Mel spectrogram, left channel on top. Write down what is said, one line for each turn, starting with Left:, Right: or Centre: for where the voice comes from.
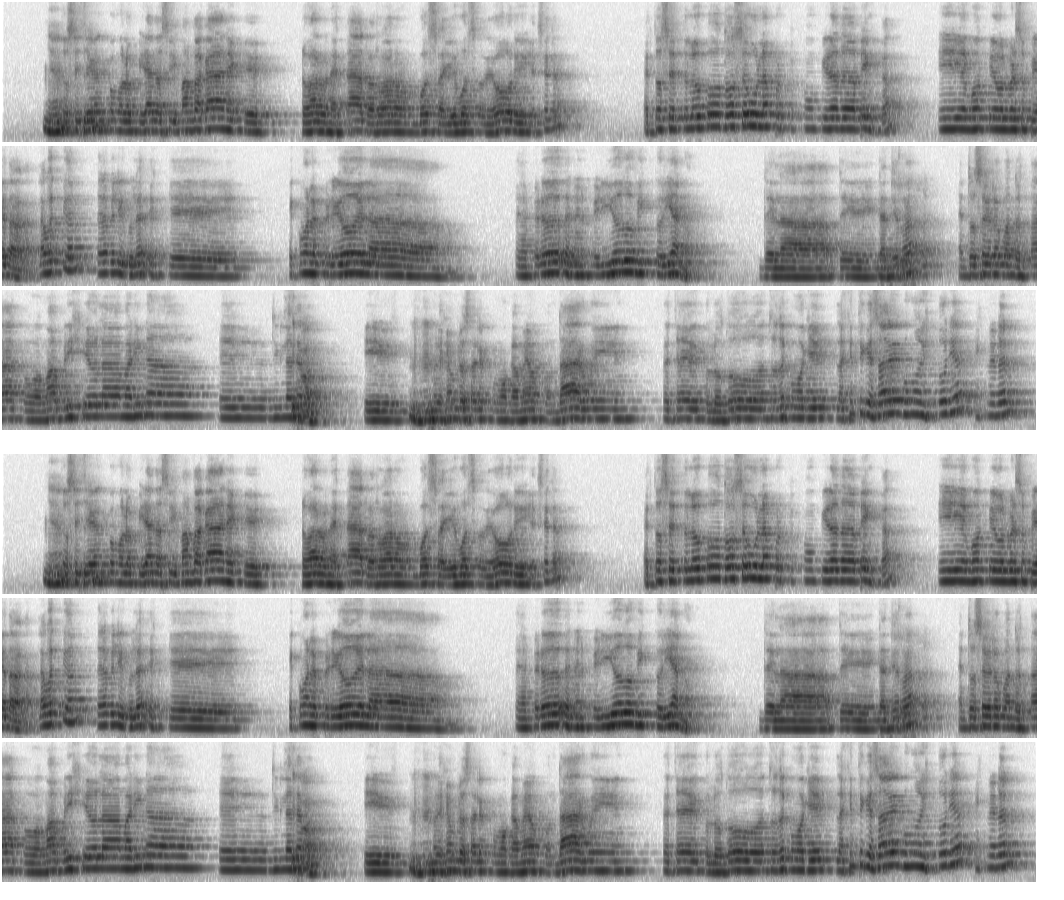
Left: Ya,
Right: Entonces
Left: sí.
Right: llegan como los piratas así más bacanes que robaron estatuas, robaron bolsas y bolsas de oro, y etc. Entonces este loco, todos se burlan porque es como un pirata penca y el weón quiere volverse un pirata bacán. La cuestión de la película es que es como en el periodo de la en el periodo, en el periodo victoriano de la de Inglaterra.
Left: Ya,
Right: Entonces era cuando estaba como más brígido la marina eh, de Inglaterra.
Left: sí, po.
Right: Y
Left: Ujú.
Right: por ejemplo salen como cameos con Darwin, ¿cachai? con los todos. Entonces como que la gente que sabe como de historia en general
